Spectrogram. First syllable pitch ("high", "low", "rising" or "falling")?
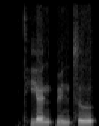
high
